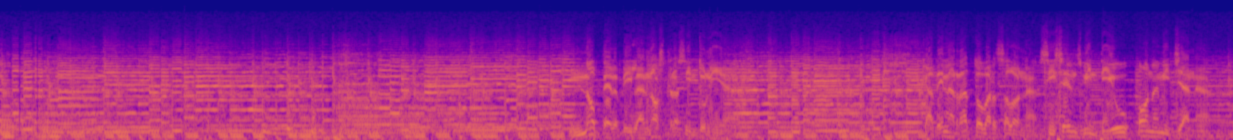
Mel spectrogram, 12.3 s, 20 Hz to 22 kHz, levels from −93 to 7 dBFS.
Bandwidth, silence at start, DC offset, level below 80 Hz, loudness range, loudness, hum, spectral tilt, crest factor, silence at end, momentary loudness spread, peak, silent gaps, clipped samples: 15.5 kHz; 0 s; under 0.1%; -46 dBFS; 1 LU; -26 LUFS; none; -5 dB/octave; 14 dB; 0 s; 3 LU; -14 dBFS; none; under 0.1%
